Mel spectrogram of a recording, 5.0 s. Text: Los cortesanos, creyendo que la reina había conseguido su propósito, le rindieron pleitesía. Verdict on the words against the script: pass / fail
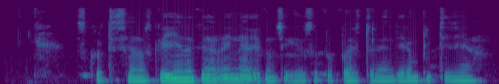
pass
